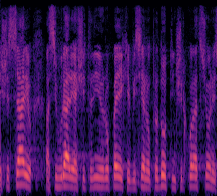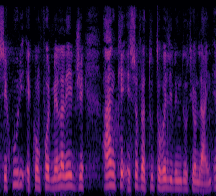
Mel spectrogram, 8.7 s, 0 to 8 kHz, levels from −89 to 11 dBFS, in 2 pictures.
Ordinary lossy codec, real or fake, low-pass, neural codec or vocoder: Opus, 64 kbps; real; 7.2 kHz; none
